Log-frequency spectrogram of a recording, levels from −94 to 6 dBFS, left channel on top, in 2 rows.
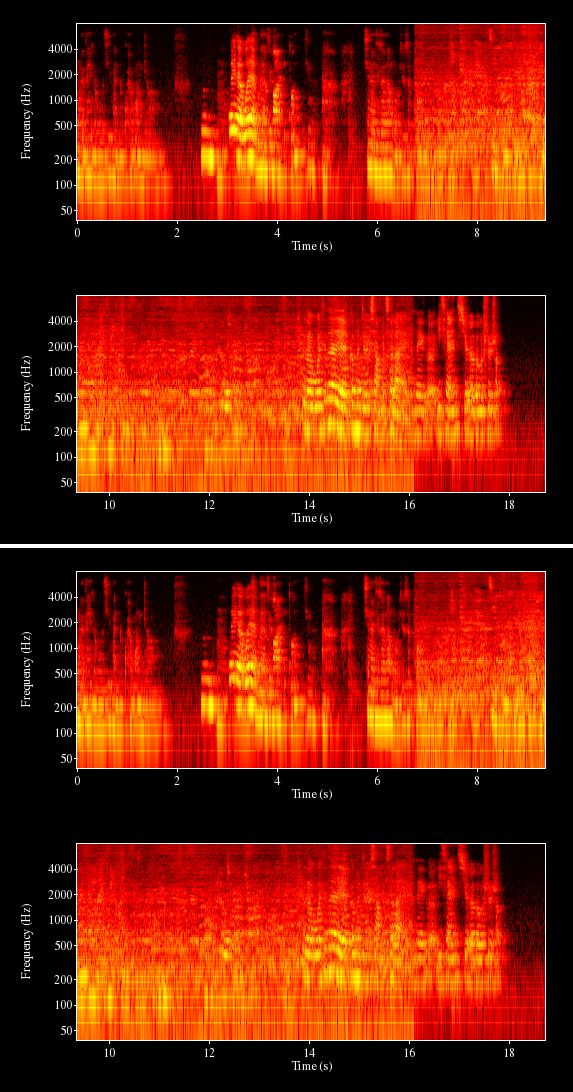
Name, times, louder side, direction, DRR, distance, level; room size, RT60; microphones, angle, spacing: voice 1, 0.0-2.2 2.8-3.0 3.4-7.7 8.2-11.6 11.9-13.0 13.5-13.7 16.8-16.9, right 1 dB, 30° right, 0.4 m, -35 dB
voice 2, 2.5-3.6 3.9-4.4 12.3-12.6 13.9-17.8, left 3 dB, 75° left, 0.6 m, -26 dB
sound 1, 6.7-16.1, equal, 10° left, 0.7 m, -35 dB
2.4 x 2.1 x 2.7 m
head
